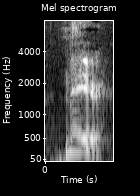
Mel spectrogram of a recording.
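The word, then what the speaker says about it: Maher: M-A-H-E-R. Mayor. Marr. It's Marr.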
